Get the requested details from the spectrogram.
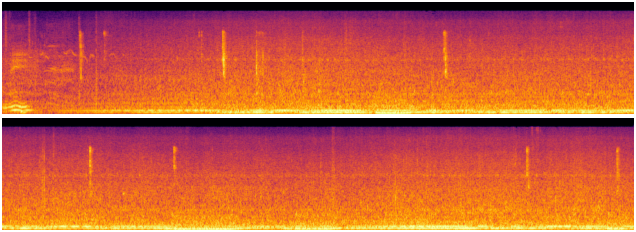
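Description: A small boat's outboard motor drones steadily.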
